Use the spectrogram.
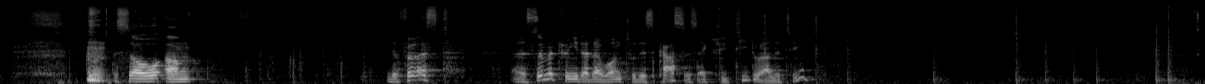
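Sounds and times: chalk tapping and scraping: 2.2s - 12.0s.

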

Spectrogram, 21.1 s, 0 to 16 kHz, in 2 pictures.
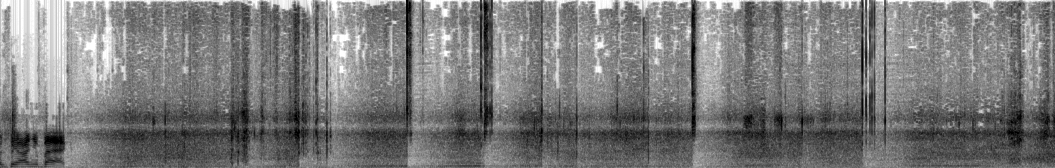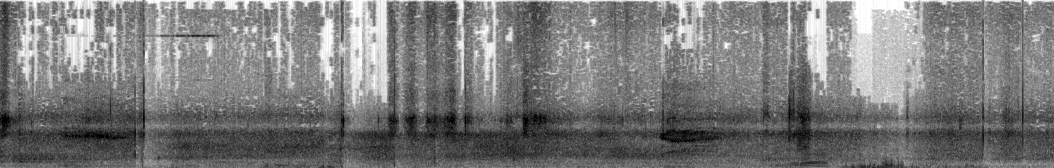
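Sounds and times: handcuffs clicking: 4.0s - 5.8s.

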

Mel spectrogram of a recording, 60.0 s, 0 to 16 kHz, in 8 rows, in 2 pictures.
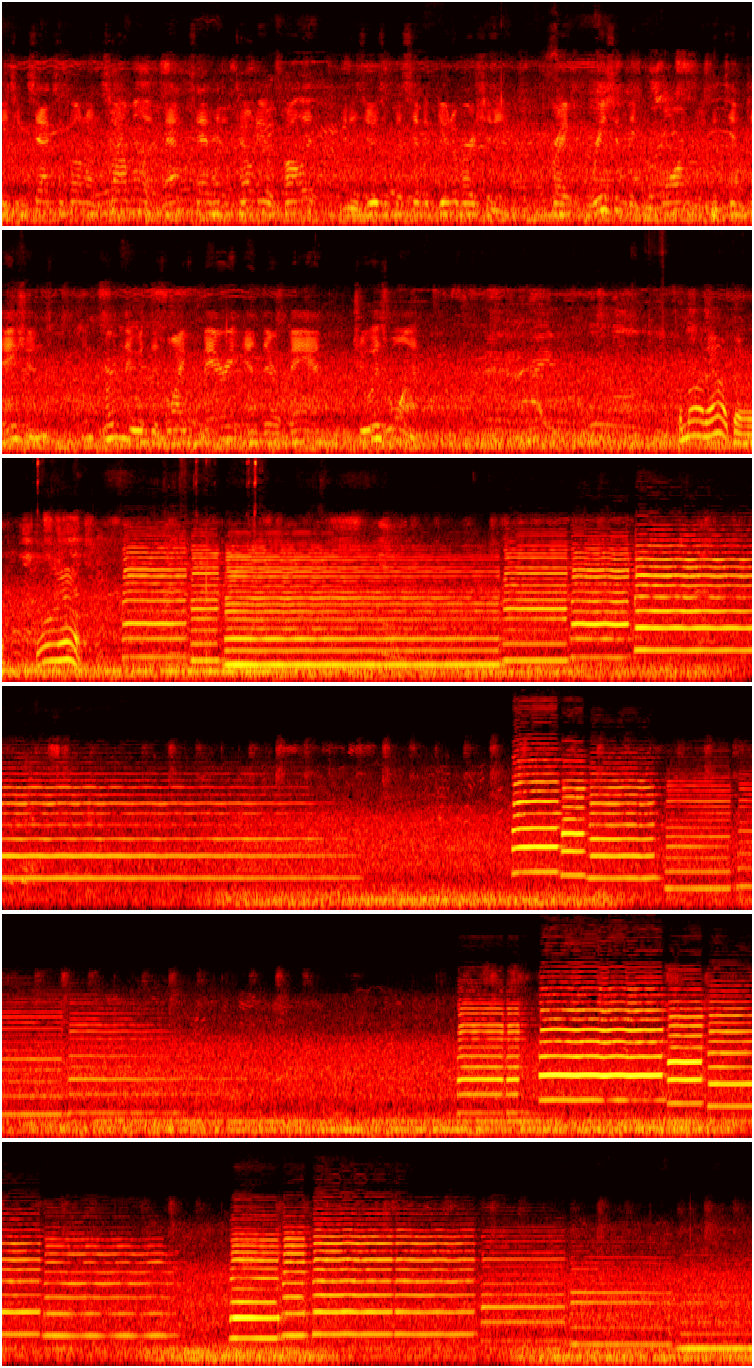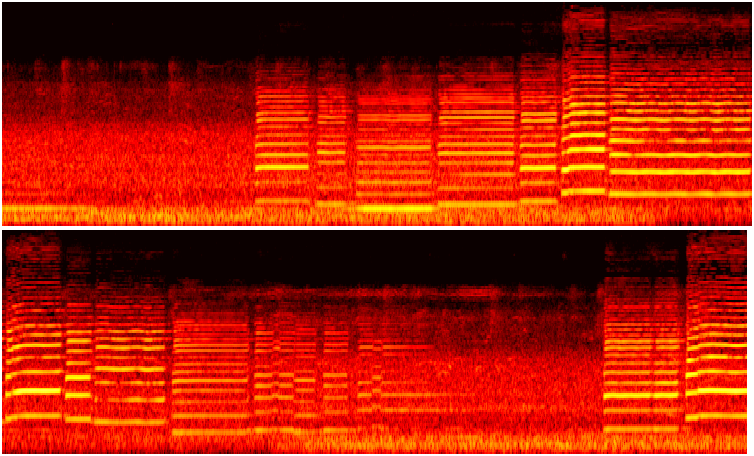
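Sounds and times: solo saxophone melody: 0.0s - 12.1s, 14.2s - 59.9s.

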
